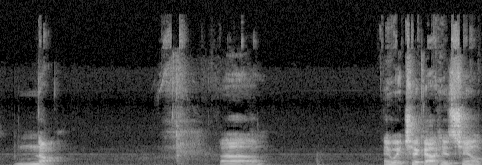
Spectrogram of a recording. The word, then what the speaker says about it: Ngo: It's Vietnamese. NGO. It says it's pronounced Na.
